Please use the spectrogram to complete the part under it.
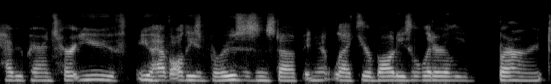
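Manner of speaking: ordinary delivery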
